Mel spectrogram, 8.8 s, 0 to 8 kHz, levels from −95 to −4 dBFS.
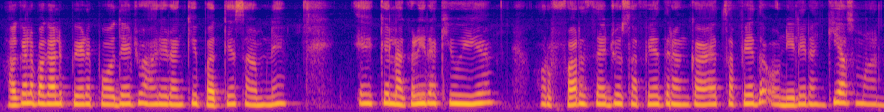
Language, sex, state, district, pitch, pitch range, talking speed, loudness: Hindi, male, Maharashtra, Chandrapur, 225 Hz, 215-240 Hz, 205 wpm, -25 LUFS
